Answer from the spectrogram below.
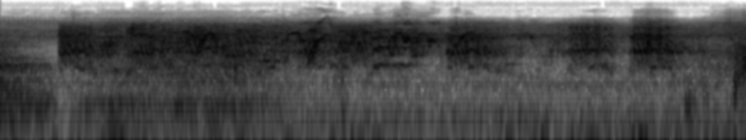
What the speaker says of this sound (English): I think they're budgies.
